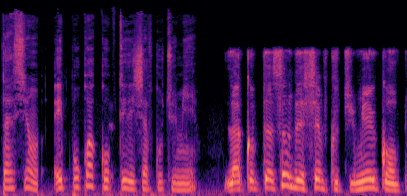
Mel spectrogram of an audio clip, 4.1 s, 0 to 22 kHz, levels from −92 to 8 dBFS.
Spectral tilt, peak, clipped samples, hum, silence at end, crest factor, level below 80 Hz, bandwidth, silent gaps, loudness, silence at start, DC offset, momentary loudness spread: -5.5 dB/octave; -6 dBFS; under 0.1%; none; 0.1 s; 16 dB; -46 dBFS; 17.5 kHz; none; -22 LUFS; 0.05 s; under 0.1%; 8 LU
